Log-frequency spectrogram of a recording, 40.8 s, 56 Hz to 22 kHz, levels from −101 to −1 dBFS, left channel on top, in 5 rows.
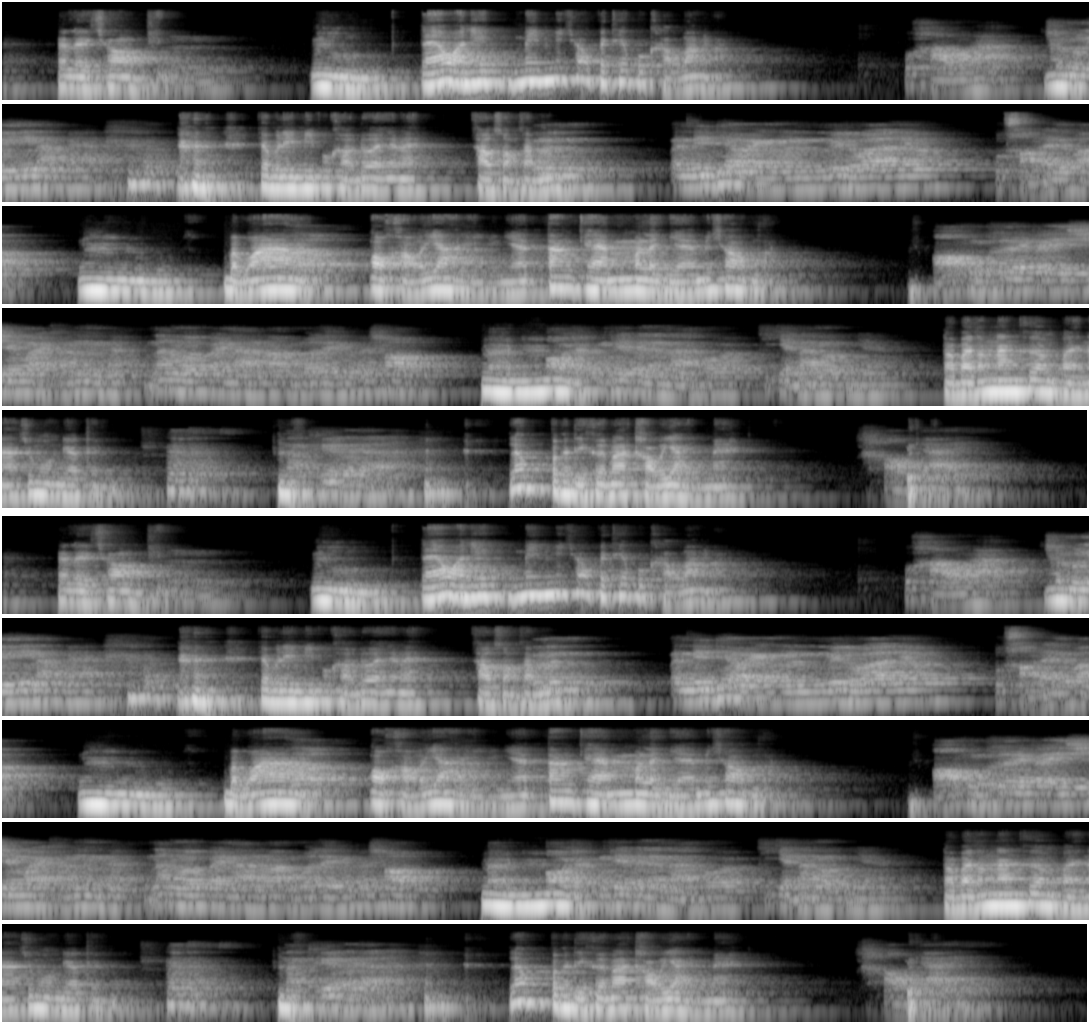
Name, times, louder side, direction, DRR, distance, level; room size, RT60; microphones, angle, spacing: voice 1, 0.4-1.3 2.3-2.9 3.1-5.4 7.8-8.1 9.5-11.3 11.7-12.4 16.9-17.7 18.0-18.6 19.1-22.2 28.1-28.7 31.5-33.5 34.7-34.9 35.8-36.0 36.4-38.1 39.4-39.5, left 1 dB, 25° left, 6 dB, 0.5 m, -25 dB
voice 2, 1.2-1.6 6.8-7.5 7.8-9.4 12.1-12.5 13.2-15.2 15.6-16.4 18.5-18.8 19.6-19.8 23.3-27.5 28.1-28.2 28.5-31.1 33.8-34.1 34.7-35.8 39.0-39.7, equal, 50° right, -8 dB, 2.2 m, -36 dB
10.5 x 5.5 x 3.8 m, 1.2 s
head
